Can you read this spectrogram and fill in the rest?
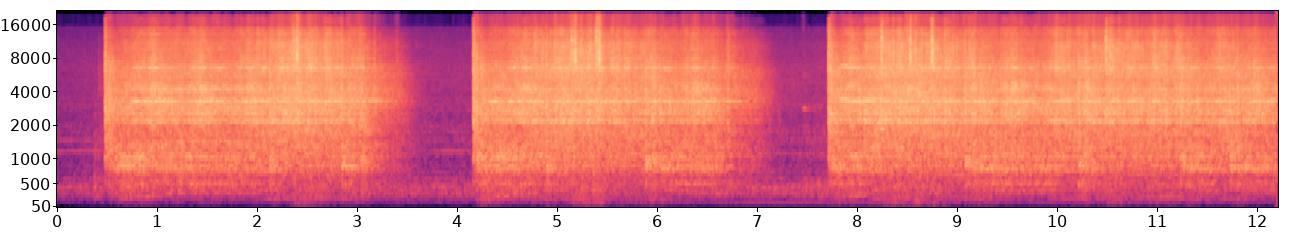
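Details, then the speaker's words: Rover V8 with bad starting: three bursts of steady starter whirring with pauses, and it never catches even though the fuel pump runs and fuel is present; owner suspects the thermostatic choke after the ignition was left on too long. "I can hear the pump running and we've got [Music] fuel why won't it start"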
